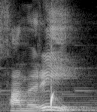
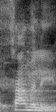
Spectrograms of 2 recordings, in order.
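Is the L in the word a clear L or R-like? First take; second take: R-like; clear L. First: The L is replaced by an R-like sound. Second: The word is said with a clear L sound. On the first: "So it becomes family" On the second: "it's very difficult for them to pronounce, let's say, family"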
